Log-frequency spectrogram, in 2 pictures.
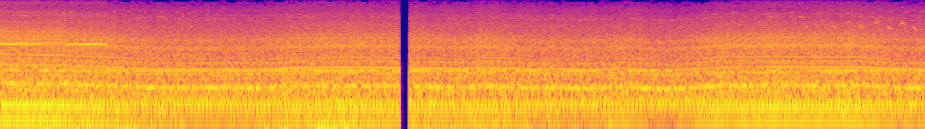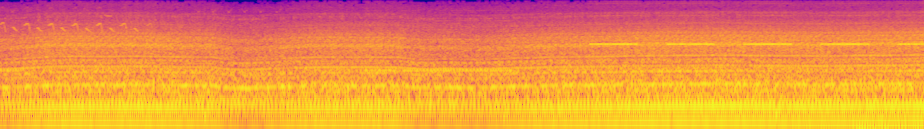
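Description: A small loader's diesel engine hums steadily and rises and falls in pitch as it works.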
